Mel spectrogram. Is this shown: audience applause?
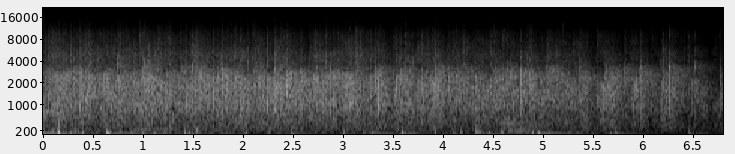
yes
